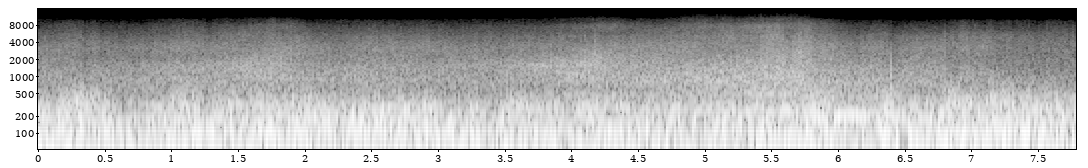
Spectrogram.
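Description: Steady tyre and wind noise from a car driving on a wet road, with a brief swell of hiss about halfway through.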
